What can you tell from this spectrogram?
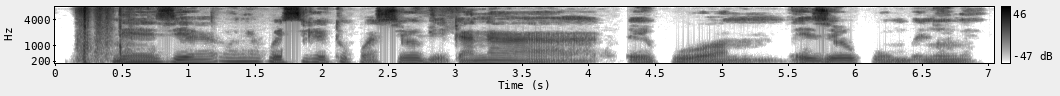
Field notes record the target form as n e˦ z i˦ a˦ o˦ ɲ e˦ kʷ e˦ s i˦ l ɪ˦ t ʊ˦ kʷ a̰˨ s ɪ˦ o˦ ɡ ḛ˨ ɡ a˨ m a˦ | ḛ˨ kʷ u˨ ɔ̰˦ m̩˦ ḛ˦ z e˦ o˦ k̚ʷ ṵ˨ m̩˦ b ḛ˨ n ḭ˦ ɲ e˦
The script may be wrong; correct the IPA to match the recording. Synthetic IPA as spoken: n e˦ z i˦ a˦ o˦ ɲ e˦ kʷ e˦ s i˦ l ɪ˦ t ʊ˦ kʷ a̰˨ s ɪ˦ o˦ b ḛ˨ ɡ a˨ n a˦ | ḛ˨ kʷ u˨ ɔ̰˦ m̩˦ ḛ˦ z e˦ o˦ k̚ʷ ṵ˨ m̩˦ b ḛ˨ n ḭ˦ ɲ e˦

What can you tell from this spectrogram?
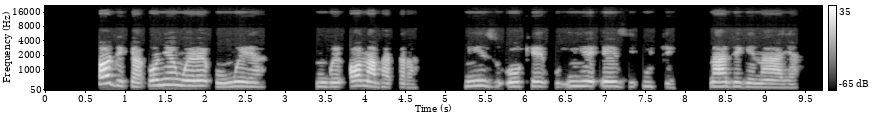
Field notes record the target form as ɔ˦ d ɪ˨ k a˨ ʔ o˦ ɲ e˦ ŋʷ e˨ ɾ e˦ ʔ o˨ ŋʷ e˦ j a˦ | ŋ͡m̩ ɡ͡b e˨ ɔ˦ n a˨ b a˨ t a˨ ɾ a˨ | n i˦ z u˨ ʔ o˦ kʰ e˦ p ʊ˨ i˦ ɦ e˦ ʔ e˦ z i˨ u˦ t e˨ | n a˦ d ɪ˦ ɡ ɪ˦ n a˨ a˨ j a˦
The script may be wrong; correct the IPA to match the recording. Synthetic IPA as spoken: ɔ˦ d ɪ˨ k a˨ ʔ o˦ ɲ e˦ ŋʷ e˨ ɾ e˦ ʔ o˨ ŋʷ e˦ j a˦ | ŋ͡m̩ ɡ͡b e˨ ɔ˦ n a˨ b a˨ t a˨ ɾ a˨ | n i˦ z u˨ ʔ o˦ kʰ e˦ b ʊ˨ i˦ ɦ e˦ ʔ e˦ z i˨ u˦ t͡ʃ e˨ | n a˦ d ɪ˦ ɡ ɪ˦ n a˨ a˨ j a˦

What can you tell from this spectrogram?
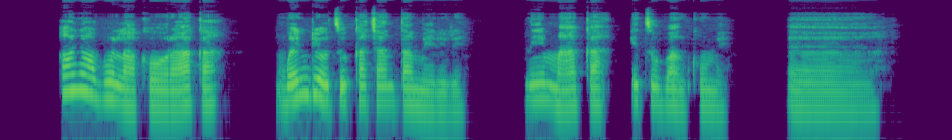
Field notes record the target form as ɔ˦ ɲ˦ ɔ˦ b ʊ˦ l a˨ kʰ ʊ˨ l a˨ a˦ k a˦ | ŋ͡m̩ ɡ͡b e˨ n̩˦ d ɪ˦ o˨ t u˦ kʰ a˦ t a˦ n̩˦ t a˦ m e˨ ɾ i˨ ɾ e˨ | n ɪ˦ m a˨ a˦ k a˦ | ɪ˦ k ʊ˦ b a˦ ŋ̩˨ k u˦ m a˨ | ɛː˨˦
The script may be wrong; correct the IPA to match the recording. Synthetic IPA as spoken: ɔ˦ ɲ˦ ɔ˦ b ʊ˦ l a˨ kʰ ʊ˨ ɾ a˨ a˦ k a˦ | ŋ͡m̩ ɡ͡b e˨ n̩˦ d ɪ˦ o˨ t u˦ k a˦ t͡ʃ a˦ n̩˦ t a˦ m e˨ ɾ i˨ ɾ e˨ | n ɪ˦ m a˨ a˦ k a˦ | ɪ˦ t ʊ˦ b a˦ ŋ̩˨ k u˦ m e˨ | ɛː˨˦

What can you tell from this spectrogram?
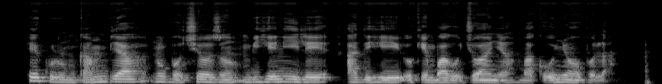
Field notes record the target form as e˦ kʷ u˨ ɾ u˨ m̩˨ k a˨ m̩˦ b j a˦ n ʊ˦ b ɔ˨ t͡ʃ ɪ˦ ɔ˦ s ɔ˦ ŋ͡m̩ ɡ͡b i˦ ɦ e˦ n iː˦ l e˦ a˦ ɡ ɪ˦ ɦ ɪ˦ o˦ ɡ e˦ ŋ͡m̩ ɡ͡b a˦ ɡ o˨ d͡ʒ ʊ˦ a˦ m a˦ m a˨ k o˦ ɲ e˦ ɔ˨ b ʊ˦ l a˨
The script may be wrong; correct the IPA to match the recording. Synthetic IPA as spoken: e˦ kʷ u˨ ɾ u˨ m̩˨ k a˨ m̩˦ b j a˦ n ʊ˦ b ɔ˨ t͡ʃ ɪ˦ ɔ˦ z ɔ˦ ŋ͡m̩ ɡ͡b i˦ ɦ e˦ n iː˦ l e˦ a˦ d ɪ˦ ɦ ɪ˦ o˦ k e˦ ŋ͡m̩ ɡ͡b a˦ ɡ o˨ d͡ʒ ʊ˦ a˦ ɲ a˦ m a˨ k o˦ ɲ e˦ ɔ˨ b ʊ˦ l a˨

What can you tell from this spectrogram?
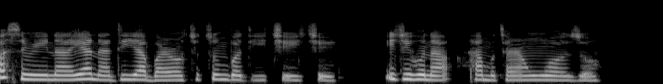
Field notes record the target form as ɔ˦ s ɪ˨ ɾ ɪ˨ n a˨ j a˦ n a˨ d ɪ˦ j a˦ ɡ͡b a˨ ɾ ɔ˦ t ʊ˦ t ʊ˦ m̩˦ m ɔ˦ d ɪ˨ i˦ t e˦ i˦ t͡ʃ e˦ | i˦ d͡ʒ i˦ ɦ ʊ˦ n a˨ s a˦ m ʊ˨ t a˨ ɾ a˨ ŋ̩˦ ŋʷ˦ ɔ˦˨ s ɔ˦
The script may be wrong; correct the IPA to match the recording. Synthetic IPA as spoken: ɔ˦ s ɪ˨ ɾ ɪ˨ n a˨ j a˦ n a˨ d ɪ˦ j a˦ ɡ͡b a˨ ɾ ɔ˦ t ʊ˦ t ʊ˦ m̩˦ b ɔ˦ d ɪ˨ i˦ t͡ʃ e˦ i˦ t͡ʃ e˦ | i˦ d͡ʒ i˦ ɦ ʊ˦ n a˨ h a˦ m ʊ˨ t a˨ ɾ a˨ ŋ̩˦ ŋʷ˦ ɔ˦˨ z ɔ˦

